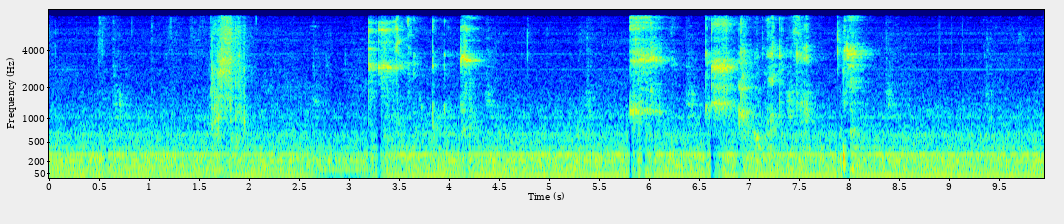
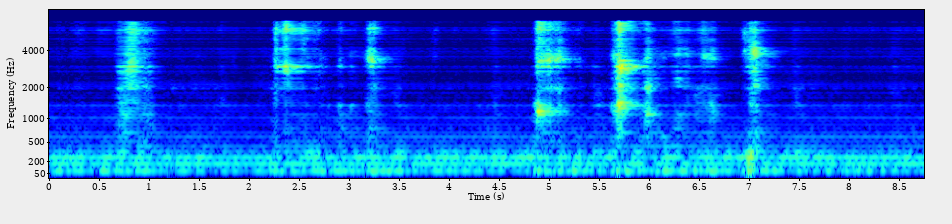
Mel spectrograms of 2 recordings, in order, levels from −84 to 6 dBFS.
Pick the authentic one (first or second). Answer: first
